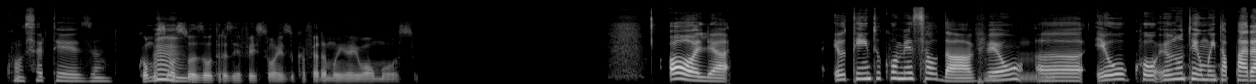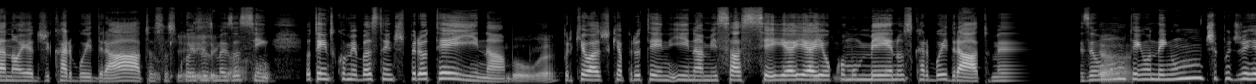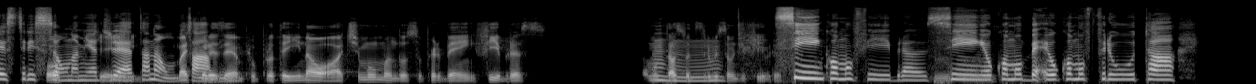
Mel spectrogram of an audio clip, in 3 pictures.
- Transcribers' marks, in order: tongue click; distorted speech; tapping
- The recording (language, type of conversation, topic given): Portuguese, advice, Como você costuma comer por emoção após um dia estressante e como lida com a culpa depois?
